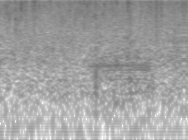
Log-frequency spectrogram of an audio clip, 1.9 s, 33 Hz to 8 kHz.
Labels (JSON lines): {"label": "biophony, croak", "recorder": "SoundTrap 500"}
